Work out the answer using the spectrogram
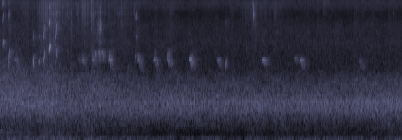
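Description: Faint, short bird chirps, several a second for the first few seconds and then thinning out, over a steady faint background hiss.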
